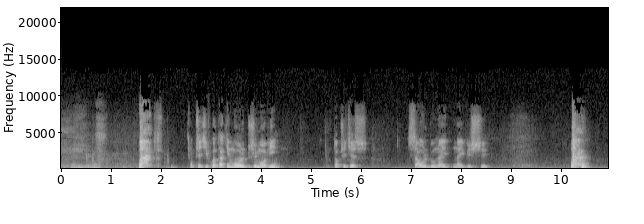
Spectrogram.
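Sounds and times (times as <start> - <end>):
speech: 0.2 - 1.0, 2.6 - 4.5, 5.5 - 6.2, 6.9 - 8.6
person sneezing: 1.6 - 2.1, 10.2 - 10.6.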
